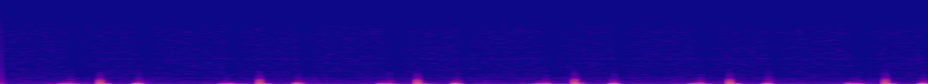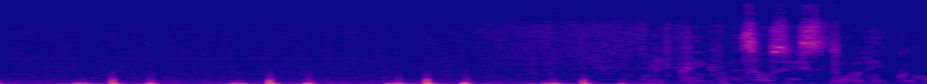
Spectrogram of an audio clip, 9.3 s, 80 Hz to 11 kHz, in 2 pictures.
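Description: Regular heartbeat about 77 a minute with sharp clicking sounds between the beats; a mid-systolic click, typical of mitral valve prolapse.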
